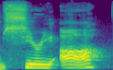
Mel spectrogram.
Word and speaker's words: Serie A: Since it is the morning and we're going to have this up, you have some Serie A. That's how you pronounce it.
